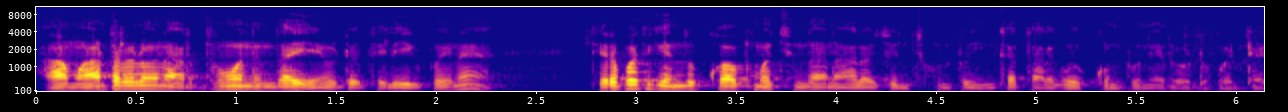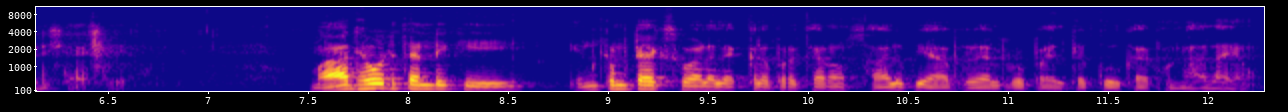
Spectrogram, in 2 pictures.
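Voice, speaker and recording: A man reading a short story aloud in a measured, expressive storytelling manner. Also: mid-range voice. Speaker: story reader.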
